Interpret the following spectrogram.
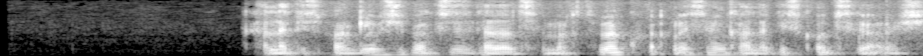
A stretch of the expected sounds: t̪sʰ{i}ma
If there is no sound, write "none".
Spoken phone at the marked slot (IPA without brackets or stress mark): ɛ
